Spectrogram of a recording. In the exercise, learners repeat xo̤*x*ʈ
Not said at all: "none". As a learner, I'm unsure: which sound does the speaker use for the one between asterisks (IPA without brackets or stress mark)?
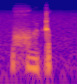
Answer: none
